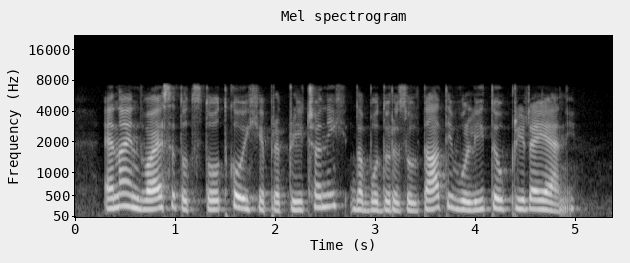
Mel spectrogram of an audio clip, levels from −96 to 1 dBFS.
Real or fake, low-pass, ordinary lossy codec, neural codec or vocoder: fake; 7.2 kHz; none; codec, 16 kHz, 16 kbps, FunCodec, trained on Chinese and English, 50 frames a second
